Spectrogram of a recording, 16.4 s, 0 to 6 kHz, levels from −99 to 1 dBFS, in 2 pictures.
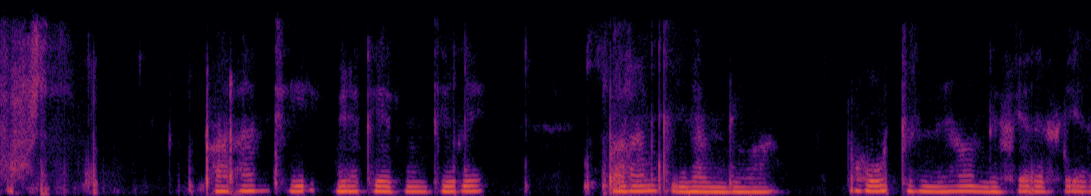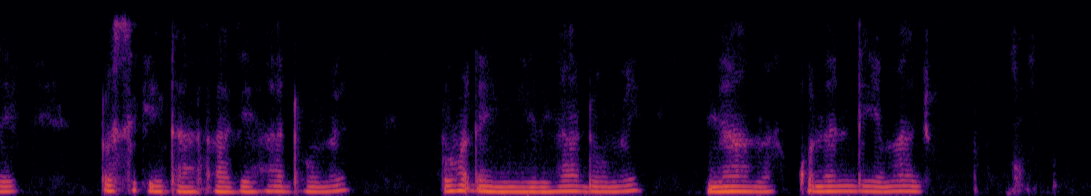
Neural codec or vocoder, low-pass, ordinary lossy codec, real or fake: codec, 16 kHz, 4 kbps, FreqCodec, smaller model; 5.4 kHz; Opus, 32 kbps; fake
